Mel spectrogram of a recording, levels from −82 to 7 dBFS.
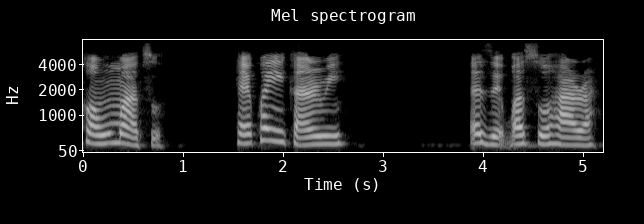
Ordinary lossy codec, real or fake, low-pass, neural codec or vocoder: none; real; 7.2 kHz; none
